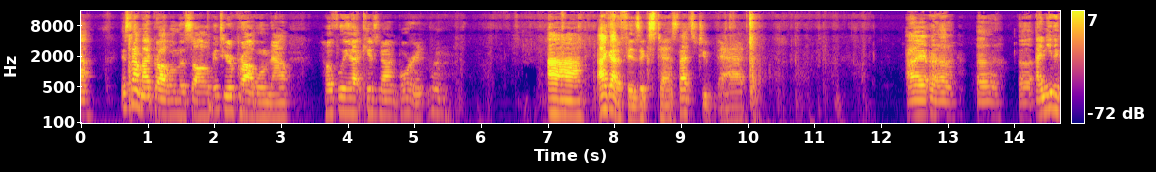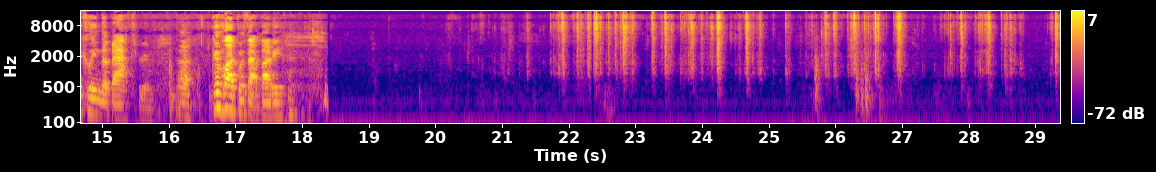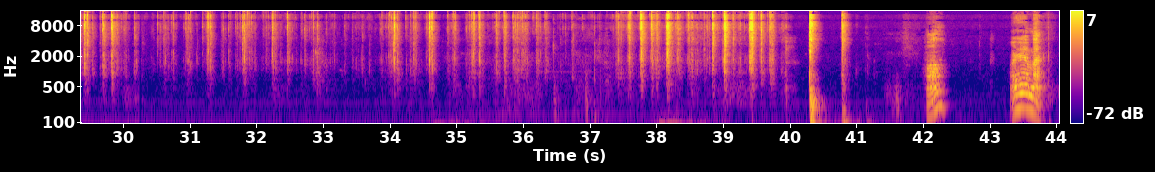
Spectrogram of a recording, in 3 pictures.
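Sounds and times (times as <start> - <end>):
puzzle cube plastic clicks: 20.8 - 40.0.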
